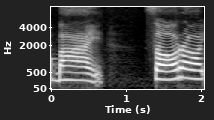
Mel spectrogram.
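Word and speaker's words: บายศรี: อ่าน ว่า บ อาย บาย สร อิ สี อ่าน ว่า บาย สี ไม่ อ่าน ออก เสียง รอ เรือ ค่ะ หรือ ตัว อย่าง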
